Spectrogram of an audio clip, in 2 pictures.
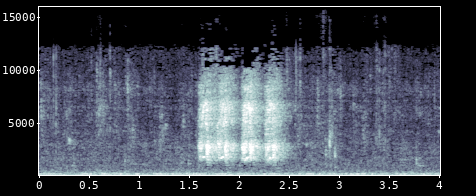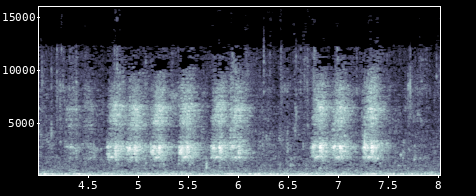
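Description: Bird calling in three bursts of quick, repeated chirps, the loudest about two seconds in and shorter ones around five and seven seconds, over light autumn rain pattering on earthenware jars.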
